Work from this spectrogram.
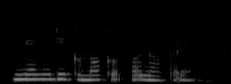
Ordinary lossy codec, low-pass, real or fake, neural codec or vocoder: none; none; fake; codec, 16 kHz, 1.1 kbps, Voila-Tokenizer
